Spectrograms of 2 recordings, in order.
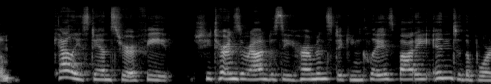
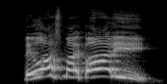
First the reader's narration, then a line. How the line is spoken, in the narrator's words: Wesley yells with him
